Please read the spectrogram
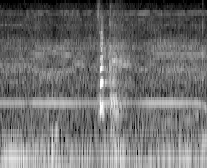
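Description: Small handheld desk vacuum cleaner running with a steady, thin hum as it is pushed over a table, sucking up pencil shavings. The hum dies away near the end.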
